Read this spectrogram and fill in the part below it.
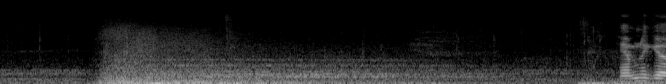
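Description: A fire flares up with a loud whoosh that slowly fades.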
